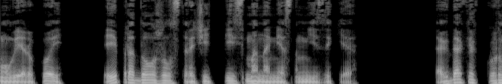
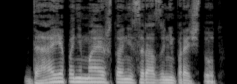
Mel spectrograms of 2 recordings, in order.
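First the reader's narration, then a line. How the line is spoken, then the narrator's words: Exclaiming. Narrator (Russian): воскликнул я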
